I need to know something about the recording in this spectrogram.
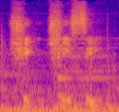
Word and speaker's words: Qixi: Qixi.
